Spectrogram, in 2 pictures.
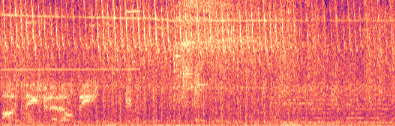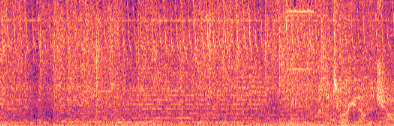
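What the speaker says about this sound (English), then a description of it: "Put the target on the chopper." A helicopter comes in to land in Metal Gear Solid V Ground Zeroes, its rotor chop and engine drone filling the scene steadily and loudly, with in-game radio voices and movement noises mixed over it.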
